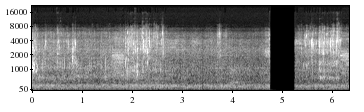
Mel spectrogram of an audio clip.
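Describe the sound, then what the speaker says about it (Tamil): Water trickles and pours quietly into a cooking pot of simmering chicken curry, with a brief gap of silence before the pouring resumes. "கொஞ்சம் தண்ணி அலாசி ஊற்றிக்கலாம்."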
